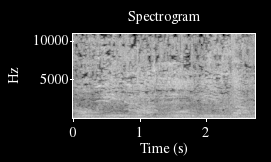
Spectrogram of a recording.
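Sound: crowd of protesters chanting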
